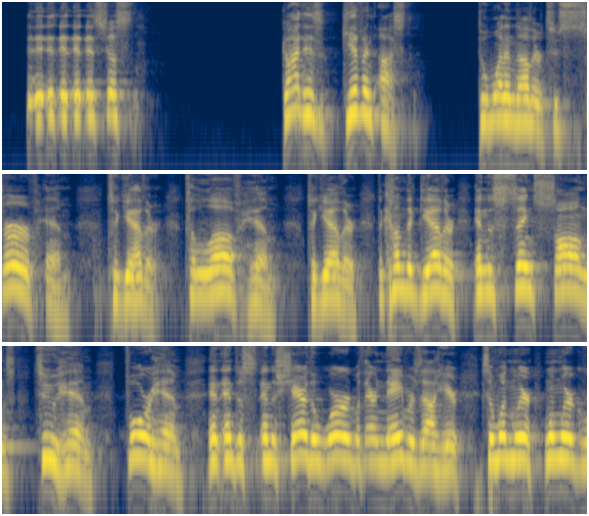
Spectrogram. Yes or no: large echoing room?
yes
